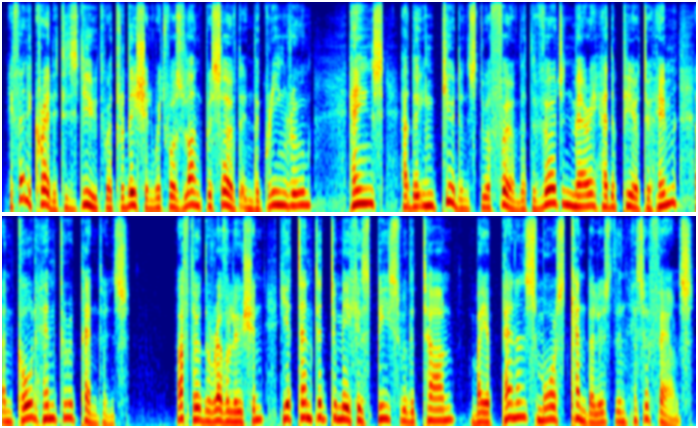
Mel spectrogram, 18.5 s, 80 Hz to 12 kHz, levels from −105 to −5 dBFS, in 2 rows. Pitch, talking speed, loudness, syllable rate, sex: 175 Hz, 180 wpm, -18 LUFS, 5.3 syllables/s, male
